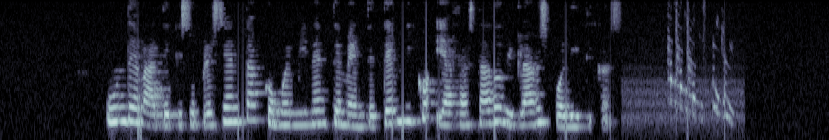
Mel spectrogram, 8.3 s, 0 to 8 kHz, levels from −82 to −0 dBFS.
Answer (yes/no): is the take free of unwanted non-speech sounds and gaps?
no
